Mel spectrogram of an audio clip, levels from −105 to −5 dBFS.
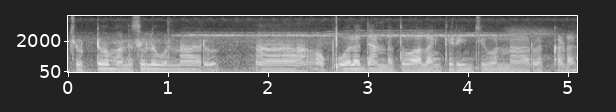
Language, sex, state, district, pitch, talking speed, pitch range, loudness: Telugu, male, Andhra Pradesh, Manyam, 105 Hz, 130 wpm, 100-110 Hz, -23 LUFS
